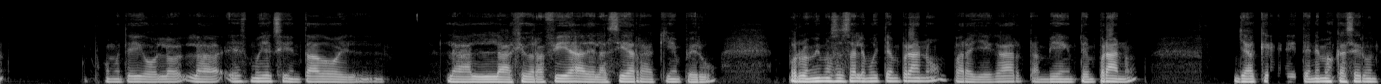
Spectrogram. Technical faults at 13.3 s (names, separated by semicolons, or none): none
